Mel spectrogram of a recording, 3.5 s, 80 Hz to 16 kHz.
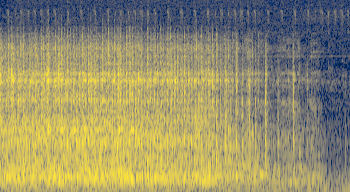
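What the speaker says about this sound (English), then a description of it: "And then I'm going to sew a 1/4 inch from that side" A sewing machine runs steadily, stitching a quilt's half square triangle a quarter inch from a marked line, its motor whirring continuously up close before slowing and fading over the last second.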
